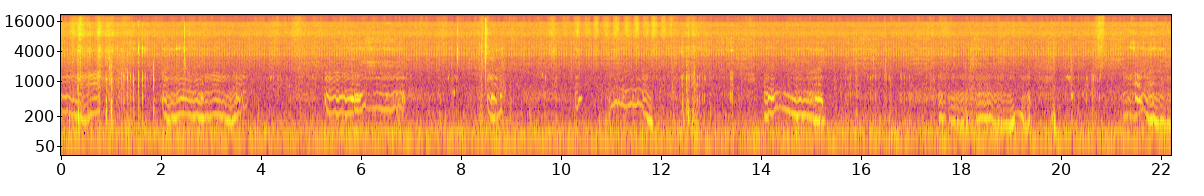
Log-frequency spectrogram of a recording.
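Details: Pet cat making noises of happiness: soft, wavering, trilled chirps and murmurs in short bursts every few seconds, over a steady low hum indoors.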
